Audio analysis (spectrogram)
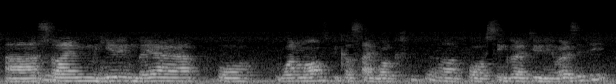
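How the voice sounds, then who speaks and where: Halting higher-voiced Czech man, echoey room. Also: steady tone, muffled recording. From Czech Republic. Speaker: meetup attendee. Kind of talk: informal self-introduction. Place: indoor meetup room. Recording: distant, echoey room, faint noise.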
